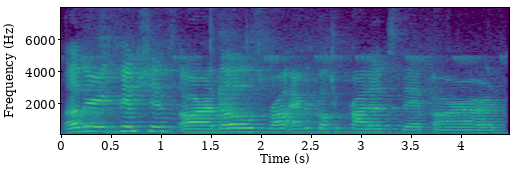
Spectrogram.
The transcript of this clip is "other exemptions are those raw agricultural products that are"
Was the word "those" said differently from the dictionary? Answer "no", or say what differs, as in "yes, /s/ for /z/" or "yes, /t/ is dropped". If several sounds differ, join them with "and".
no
